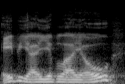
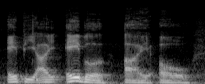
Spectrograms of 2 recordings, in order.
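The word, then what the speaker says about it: APIable.io: I started with API-IO, and then you just taught me it's not API-IO, it's API-Able-IO.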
